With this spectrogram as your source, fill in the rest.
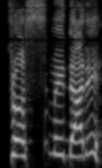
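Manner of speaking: put-on high, loud Jamaican accent. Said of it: "All you need is a [name], uh, Jamaican accent".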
